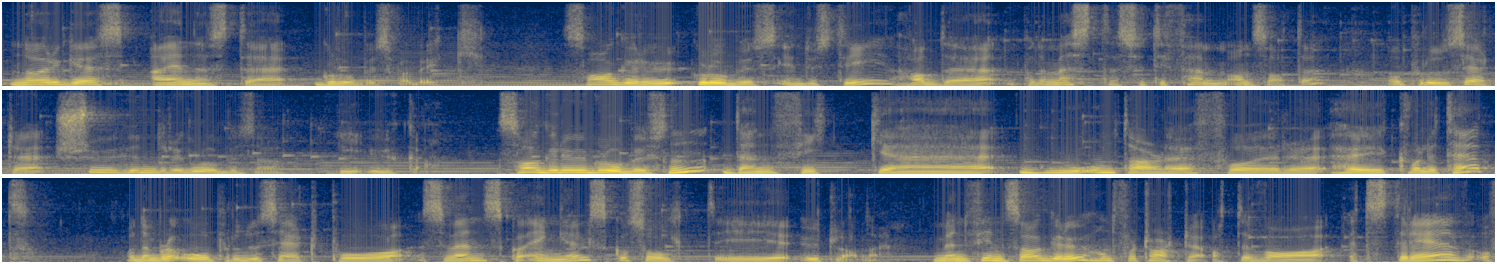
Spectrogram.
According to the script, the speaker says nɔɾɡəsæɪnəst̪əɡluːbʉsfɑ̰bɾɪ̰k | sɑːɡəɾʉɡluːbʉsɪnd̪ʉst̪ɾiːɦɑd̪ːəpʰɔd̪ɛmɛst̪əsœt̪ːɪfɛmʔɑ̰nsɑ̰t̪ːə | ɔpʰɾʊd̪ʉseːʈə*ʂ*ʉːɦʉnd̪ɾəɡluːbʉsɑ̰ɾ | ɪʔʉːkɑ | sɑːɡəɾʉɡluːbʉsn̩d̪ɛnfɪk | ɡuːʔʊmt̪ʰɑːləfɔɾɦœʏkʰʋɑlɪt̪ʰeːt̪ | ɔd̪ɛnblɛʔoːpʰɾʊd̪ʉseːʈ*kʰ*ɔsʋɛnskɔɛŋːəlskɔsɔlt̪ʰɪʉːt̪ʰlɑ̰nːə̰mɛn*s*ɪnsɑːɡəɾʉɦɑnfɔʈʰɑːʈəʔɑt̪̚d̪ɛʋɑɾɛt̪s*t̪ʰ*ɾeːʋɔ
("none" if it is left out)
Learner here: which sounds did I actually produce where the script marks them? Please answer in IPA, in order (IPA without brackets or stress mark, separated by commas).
ʂ, pʰ, f, t̪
